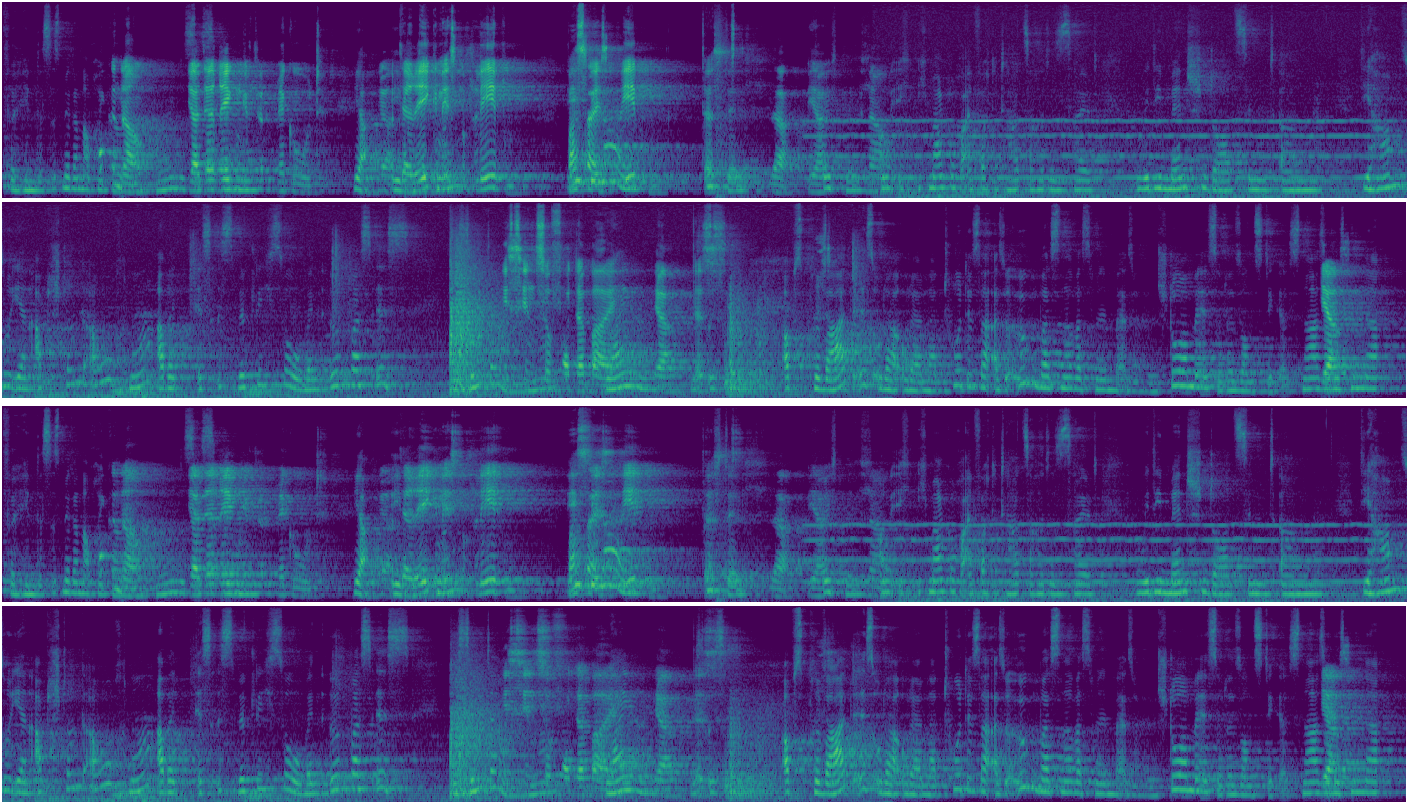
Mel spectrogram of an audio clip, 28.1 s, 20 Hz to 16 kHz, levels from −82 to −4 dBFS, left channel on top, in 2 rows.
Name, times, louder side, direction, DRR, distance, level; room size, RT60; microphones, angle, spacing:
voice 1, 0.0-1.9 2.2-2.6 3.5-4.6 5.6-6.4 7.0-7.6 8.2-19.6 20.1-20.6 21.1-21.2 21.8-27.8, right 1 dB, 10° right, 5 dB, 1.4 m, -35 dB
voice 2, 1.1-1.4 1.9-3.2 3.8-5.2 5.7-6.3 7.0-7.2 7.7-8.3 8.6-8.9 19.1-20.2 20.6-21.3 21.7-21.9 27.2-27.4, left 4 dB, 35° left, 6 dB, 1.5 m, -30 dB
sound 1, 8.0-13.8, equal, 85° right, 2.5 m, -45 dB
sound 2, 8.7-22.7, left 3 dB, 55° left, 1.5 m, -42 dB
25.5 x 23.0 x 6.8 m, 2.1 s
head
